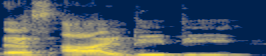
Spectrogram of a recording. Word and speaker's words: Siddhis: Now, let me spell that because it sounds like Siddhia, which I spelled a while ago, but this is spelled S-I-D-D-H-I-S.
